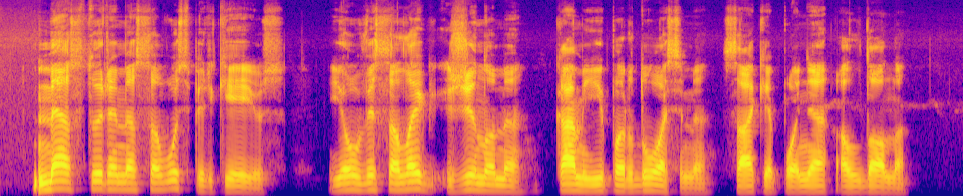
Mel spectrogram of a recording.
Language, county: Lithuanian, Vilnius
